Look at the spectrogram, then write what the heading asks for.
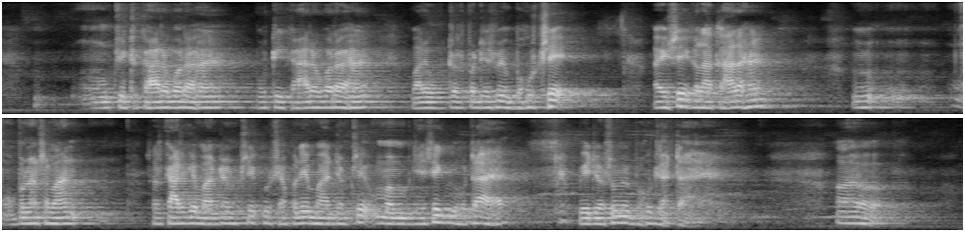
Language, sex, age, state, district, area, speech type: Hindi, male, 45-60, Uttar Pradesh, Chandauli, urban, spontaneous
